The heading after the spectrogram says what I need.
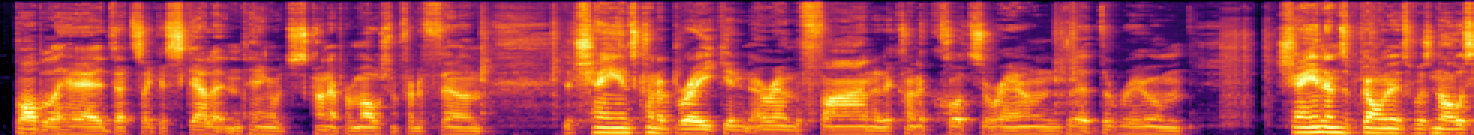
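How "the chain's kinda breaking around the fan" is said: usual speaking voice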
